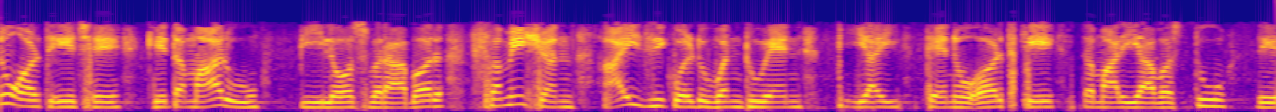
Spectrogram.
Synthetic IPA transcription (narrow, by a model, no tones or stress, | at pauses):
õəɾt̪ʰet͡ʃʰeket̪əmaɾũ | pilɔsbəɾabəɾsəmiʃəna̰izikʋəlʈuʋənʈuɛnpiait̪ɛnoəɾt̪ʰket̪əmaɾiaʋəst̪u | d̪e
